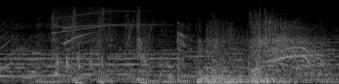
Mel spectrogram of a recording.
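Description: An up smash attack landing in Super Smash Bros. 4 on Wii U, a sharp crash-like hit among quick whooshes, clanks and game effects from a Sonic versus Toon Link match.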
